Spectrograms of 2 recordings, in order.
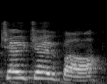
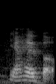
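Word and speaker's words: jojoba: able to say it JoJo bar it's JoJo bar JoJo Bar Oil I know that's not how you say it it is yoob oil Yoba oil um and avocado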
